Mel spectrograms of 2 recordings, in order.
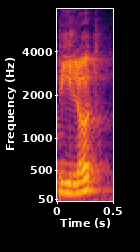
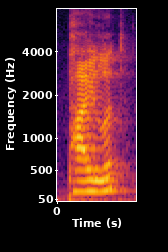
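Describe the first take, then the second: First: It is said with Spanish-style pronunciation. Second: It is said with English pronunciation. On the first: It names the pen brand, not the job. The speaker calls it wrong. "no pilot como los bolis" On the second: It names the job of flying planes. The speaker calls it right. "es pilot"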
